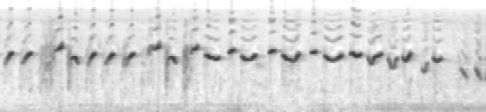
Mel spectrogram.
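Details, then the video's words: Leafbird master song used to coax a silent bird into singing: continuous, energetic string of loud, looping whistled notes, about one per quarter second, varied and slightly warbling. "masteran cak ijo gacor buat pancingan macet bunyi"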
